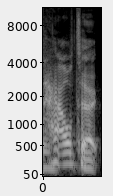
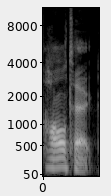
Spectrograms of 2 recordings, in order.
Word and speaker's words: Haltech: It's pronounced Haltech. If people don't know, it's not Haltech. It's Haltech.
